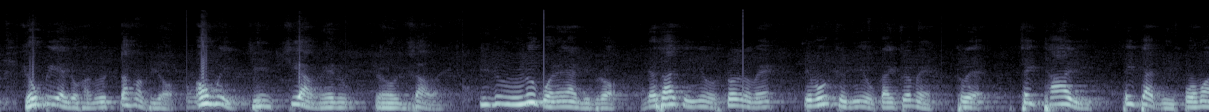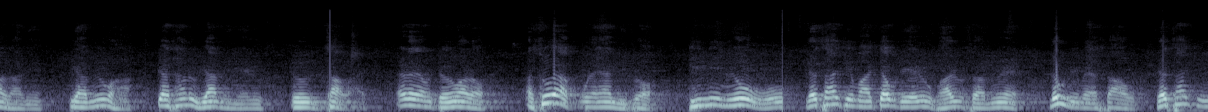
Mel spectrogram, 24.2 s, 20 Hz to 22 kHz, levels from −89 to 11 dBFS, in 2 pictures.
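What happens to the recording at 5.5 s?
Right around 5.44 s there's an overlap between stream segments. Two neighbouring chunks, about 2 s long each, claim the same stretch of time, so the player trims the overlap and a sliver of real audio disappears. The waveform jumps there, giving a small click or skip.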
